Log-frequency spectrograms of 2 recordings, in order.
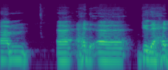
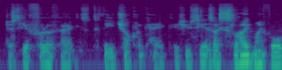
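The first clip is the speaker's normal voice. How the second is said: mock ASMR whisper, lower and quieter; 7 semitones lower, 14 dB quieter than usual. Pretending to do a quiet mukbang over chocolate cake: mock ASMR whisper. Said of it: "I'd be very, very quiet like this".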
